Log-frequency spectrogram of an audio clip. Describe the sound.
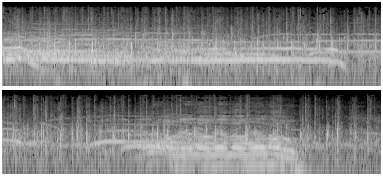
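A rally crowd cheers and applauds as a Georgia Senate candidate is welcomed in Morgan County: loud, sustained clapping under shouting and whooping voices that rise and fall in long cries throughout.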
